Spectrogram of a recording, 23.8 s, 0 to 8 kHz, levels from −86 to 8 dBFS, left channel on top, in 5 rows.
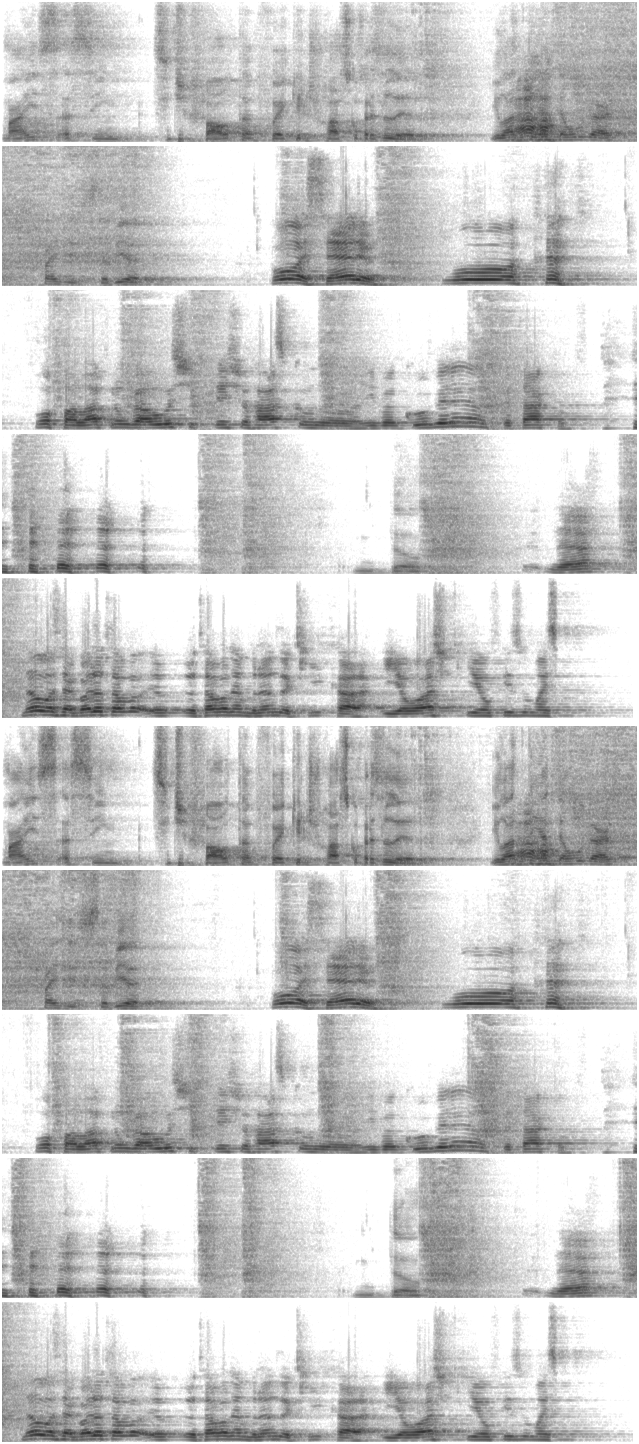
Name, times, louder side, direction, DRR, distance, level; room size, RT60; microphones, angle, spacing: voice 1, 0.0-4.6 5.1-5.8 16.9-17.4 17.8-17.9, right 3 dB, 80° right, 8 dB, 1.8 m, -26 dB
sound 1, 2.8-3.4 3.9-5.9 6.8-6.9 7.5-7.8 8.4-8.8 9.9-10.0 10.4-11.0 11.9-12.0 13.0-13.4 14.3-14.7 15.8-16.2 17.4-18.0 18.9-19.1, right 4 dB, 45° right, 8.0 m, -34 dB
voice 2, 3.8-4.2 6.8-7.6 8.1-9.0 9.8-13.8 14.3-15.4 18.2-18.8 19.2-23.2, left 2 dB, 20° left, 14 dB, 0.8 m, -20 dB
27.0 x 16.0 x 8.6 m, 1.1 s
head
